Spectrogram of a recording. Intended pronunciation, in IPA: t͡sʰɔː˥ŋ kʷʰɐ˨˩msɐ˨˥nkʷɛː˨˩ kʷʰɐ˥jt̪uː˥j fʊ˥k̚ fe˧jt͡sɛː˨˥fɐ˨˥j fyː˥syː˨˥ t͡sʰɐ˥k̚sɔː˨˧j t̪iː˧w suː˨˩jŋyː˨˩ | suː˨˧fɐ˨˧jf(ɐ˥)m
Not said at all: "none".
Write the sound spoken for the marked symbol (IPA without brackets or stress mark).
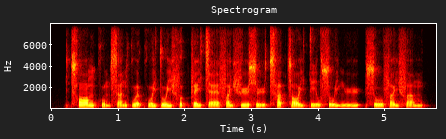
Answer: ɐ˨˧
